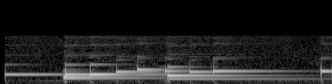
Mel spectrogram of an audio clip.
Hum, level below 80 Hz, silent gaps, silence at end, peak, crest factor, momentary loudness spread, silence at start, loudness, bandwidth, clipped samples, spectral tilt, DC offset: none; -62 dBFS; none; 0 s; -8 dBFS; 16 dB; 17 LU; 0.05 s; -24 LUFS; 4 kHz; under 0.1%; -10 dB/octave; under 0.1%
